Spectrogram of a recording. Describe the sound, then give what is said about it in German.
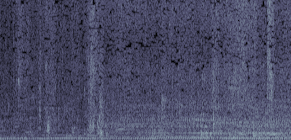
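The last evening ferry pulls away from a floating restaurant, carrying guests to shore: a steady, low engine drone mixed with a broad wash of water and wind noise at an even, constant level. “Und dann fährt sie leider, die letzte Fähre an diesem Abend, die die Gäste vom schwimmenden Restaurant ans Ufer bringt.”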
